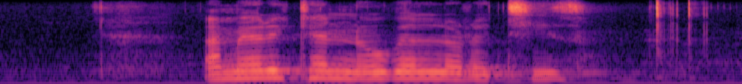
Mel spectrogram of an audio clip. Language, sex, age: Southern Sotho, female, 19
